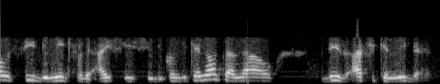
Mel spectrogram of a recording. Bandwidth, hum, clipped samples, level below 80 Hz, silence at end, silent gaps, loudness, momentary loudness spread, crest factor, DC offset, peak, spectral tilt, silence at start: 6 kHz; none; under 0.1%; -70 dBFS; 0.2 s; none; -18 LUFS; 11 LU; 18 dB; under 0.1%; 0 dBFS; -8 dB/octave; 0 s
